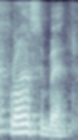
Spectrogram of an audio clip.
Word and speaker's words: Francibert: O meu nome, na verdade, é Francibert. Só que o Franciberto. brasileiro, ele pronuncia Francibert, né?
